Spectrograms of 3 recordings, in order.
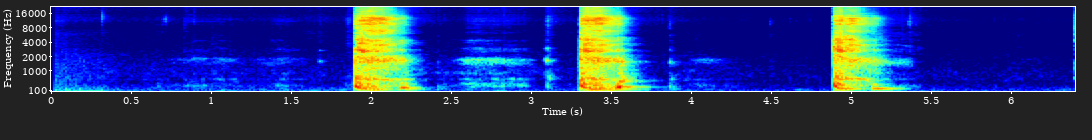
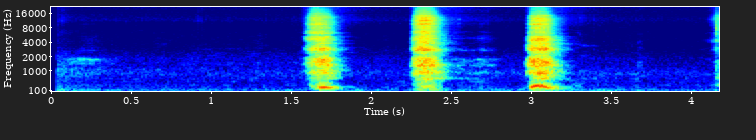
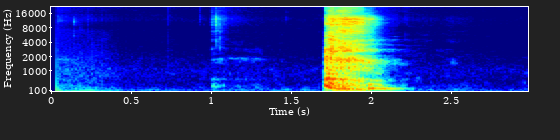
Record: three_cough_length: 6.4 s
three_cough_amplitude: 32768
three_cough_signal_mean_std_ratio: 0.29
exhalation_length: 4.2 s
exhalation_amplitude: 32768
exhalation_signal_mean_std_ratio: 0.27
cough_length: 3.0 s
cough_amplitude: 32768
cough_signal_mean_std_ratio: 0.27
survey_phase: alpha (2021-03-01 to 2021-08-12)
age: 45-64
gender: Female
wearing_mask: 'No'
symptom_none: true
smoker_status: Ex-smoker
respiratory_condition_asthma: false
respiratory_condition_other: false
recruitment_source: REACT
submission_delay: 1 day
covid_test_result: Negative
covid_test_method: RT-qPCR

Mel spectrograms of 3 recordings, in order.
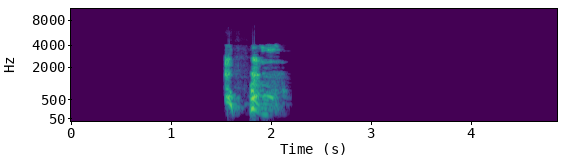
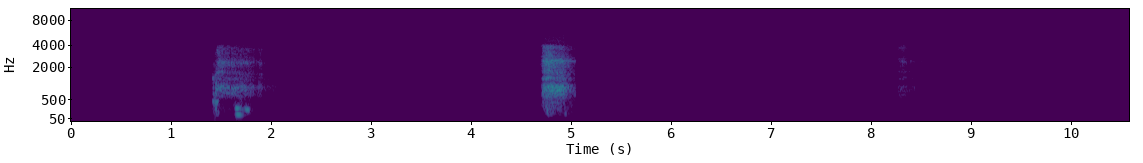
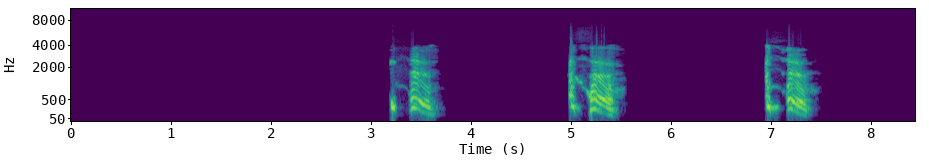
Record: cough_length: 4.9 s
cough_amplitude: 24126
cough_signal_mean_std_ratio: 0.17
exhalation_length: 10.6 s
exhalation_amplitude: 475
exhalation_signal_mean_std_ratio: 0.18
three_cough_length: 8.4 s
three_cough_amplitude: 28824
three_cough_signal_mean_std_ratio: 0.27
survey_phase: beta (2021-08-13 to 2022-03-07)
age: 65+
gender: Male
wearing_mask: 'No'
symptom_cough_any: true
symptom_runny_or_blocked_nose: true
symptom_onset: 12 days
smoker_status: Ex-smoker
respiratory_condition_asthma: false
respiratory_condition_other: false
recruitment_source: REACT
submission_delay: 3 days
covid_test_result: Positive
covid_test_method: RT-qPCR
covid_ct_value: 23.6
covid_ct_gene: E gene
influenza_a_test_result: Negative
influenza_b_test_result: Negative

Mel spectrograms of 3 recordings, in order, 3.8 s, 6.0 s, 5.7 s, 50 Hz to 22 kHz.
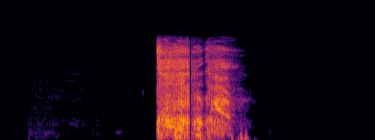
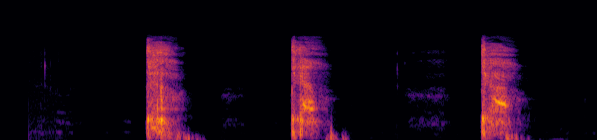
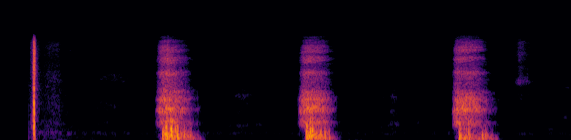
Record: cough_length: 3.8 s
cough_amplitude: 32767
cough_signal_mean_std_ratio: 0.34
three_cough_length: 6.0 s
three_cough_amplitude: 26105
three_cough_signal_mean_std_ratio: 0.29
exhalation_length: 5.7 s
exhalation_amplitude: 27376
exhalation_signal_mean_std_ratio: 0.28
survey_phase: beta (2021-08-13 to 2022-03-07)
age: 45-64
gender: Male
wearing_mask: 'No'
symptom_cough_any: true
symptom_runny_or_blocked_nose: true
symptom_sore_throat: true
symptom_fatigue: true
symptom_onset: 3 days
smoker_status: Never smoked
respiratory_condition_asthma: true
respiratory_condition_other: false
recruitment_source: Test and Trace
submission_delay: 2 days
covid_test_result: Positive
covid_test_method: RT-qPCR
covid_ct_value: 13.9
covid_ct_gene: ORF1ab gene
covid_ct_mean: 14.3
covid_viral_load: 20000000 copies/ml
covid_viral_load_category: High viral load (>1M copies/ml)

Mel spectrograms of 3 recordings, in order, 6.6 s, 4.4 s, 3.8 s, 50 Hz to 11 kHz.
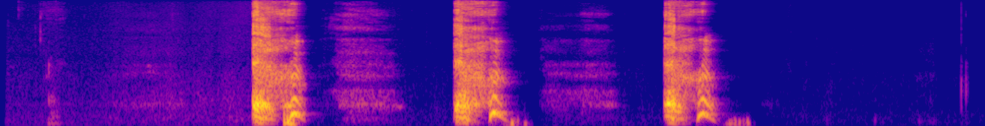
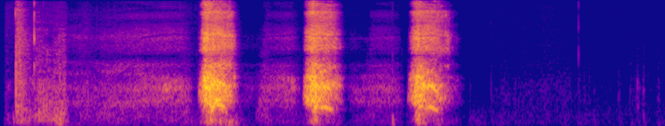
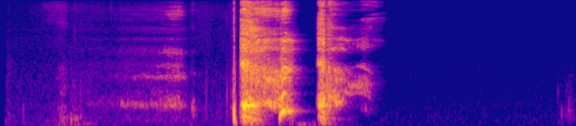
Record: three_cough_length: 6.6 s
three_cough_amplitude: 32767
three_cough_signal_mean_std_ratio: 0.27
exhalation_length: 4.4 s
exhalation_amplitude: 30668
exhalation_signal_mean_std_ratio: 0.3
cough_length: 3.8 s
cough_amplitude: 32768
cough_signal_mean_std_ratio: 0.26
survey_phase: beta (2021-08-13 to 2022-03-07)
age: 65+
gender: Female
wearing_mask: 'No'
symptom_none: true
smoker_status: Never smoked
respiratory_condition_asthma: false
respiratory_condition_other: false
recruitment_source: REACT
submission_delay: 2 days
covid_test_result: Negative
covid_test_method: RT-qPCR
influenza_a_test_result: Negative
influenza_b_test_result: Negative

